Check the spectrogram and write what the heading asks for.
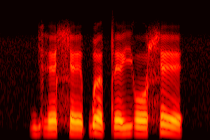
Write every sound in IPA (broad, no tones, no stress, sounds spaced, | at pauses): ɡʱ e ɬ e ɓ ə t e j o ɬ e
